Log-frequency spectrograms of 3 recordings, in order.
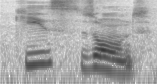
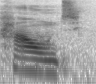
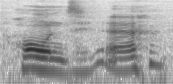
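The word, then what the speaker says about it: Keeshond: Então, originalmente, eles são cães que vieram da Holanda, por isso que a pronúncia é Kishond, e não é Hound, é Hond.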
